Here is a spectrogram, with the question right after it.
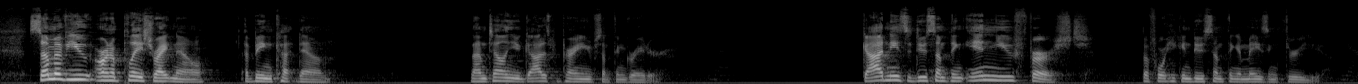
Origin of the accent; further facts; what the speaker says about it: Spring, Texas, United States; not that I'm from Spring, Texas, and you know, and I went to this school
